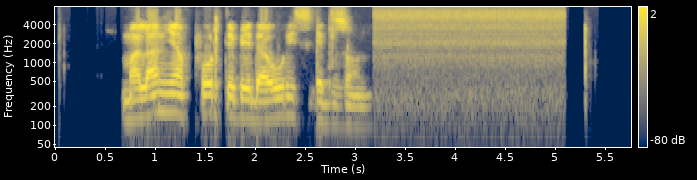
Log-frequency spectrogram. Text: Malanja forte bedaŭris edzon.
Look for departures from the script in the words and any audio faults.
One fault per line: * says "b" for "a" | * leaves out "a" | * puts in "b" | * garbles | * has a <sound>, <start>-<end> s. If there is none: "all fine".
all fine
